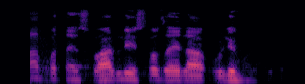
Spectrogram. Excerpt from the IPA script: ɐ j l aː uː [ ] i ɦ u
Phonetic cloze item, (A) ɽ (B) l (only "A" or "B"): B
